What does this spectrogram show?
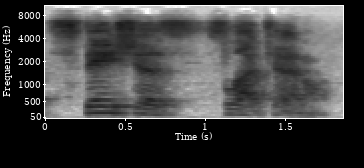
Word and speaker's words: Stacia's Slot Channel: that breakfast get her name right finally so Stacia's slot Channel there you go um that's how you pronounce it I might not be the best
